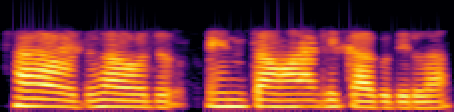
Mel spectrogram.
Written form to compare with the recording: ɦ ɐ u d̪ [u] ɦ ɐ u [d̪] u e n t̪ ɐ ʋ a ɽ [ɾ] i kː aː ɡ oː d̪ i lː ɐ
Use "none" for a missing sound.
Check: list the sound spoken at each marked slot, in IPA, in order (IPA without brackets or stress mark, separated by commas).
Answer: u, d̪, l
